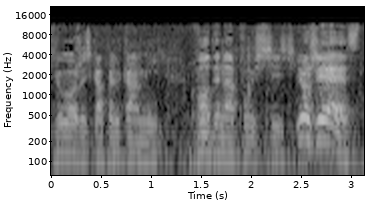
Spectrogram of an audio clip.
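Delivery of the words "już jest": loud, much higher burst; triumphant exclamation. Acted. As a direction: cap the plan with a triumphant cry. Triumphant end of pool plan.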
